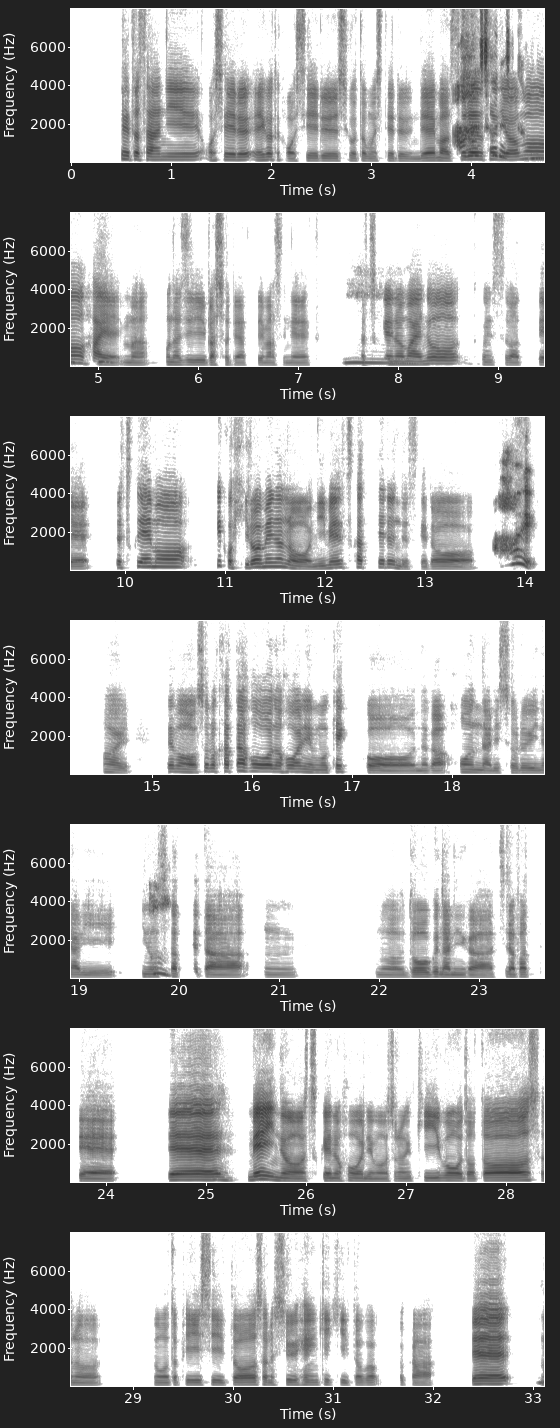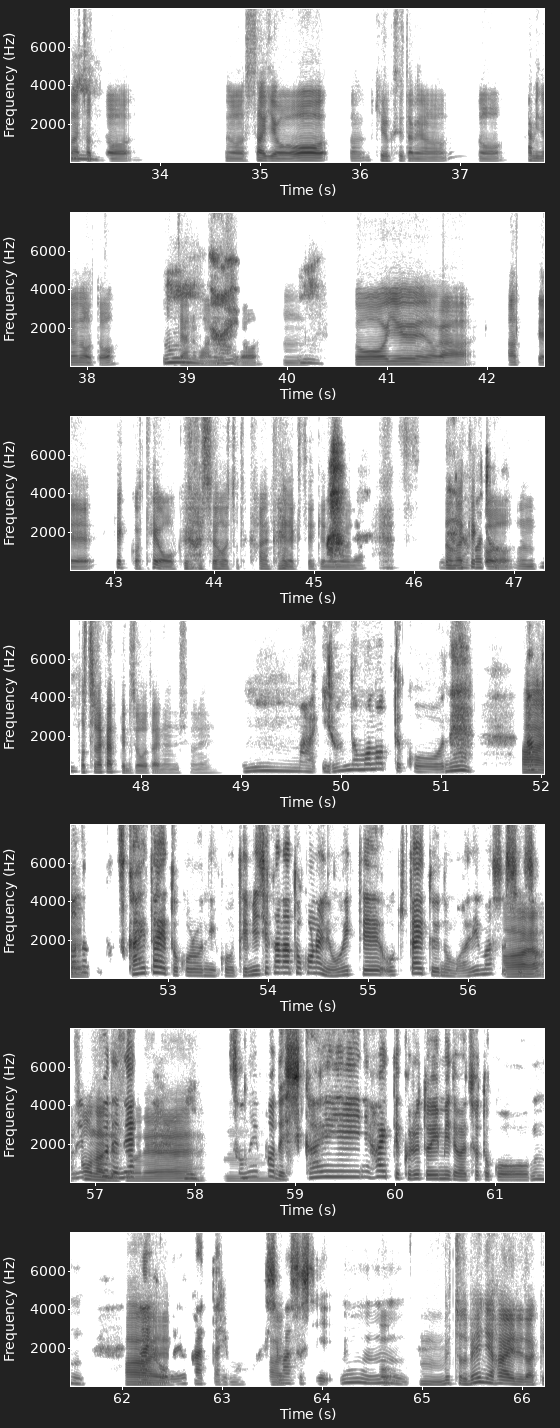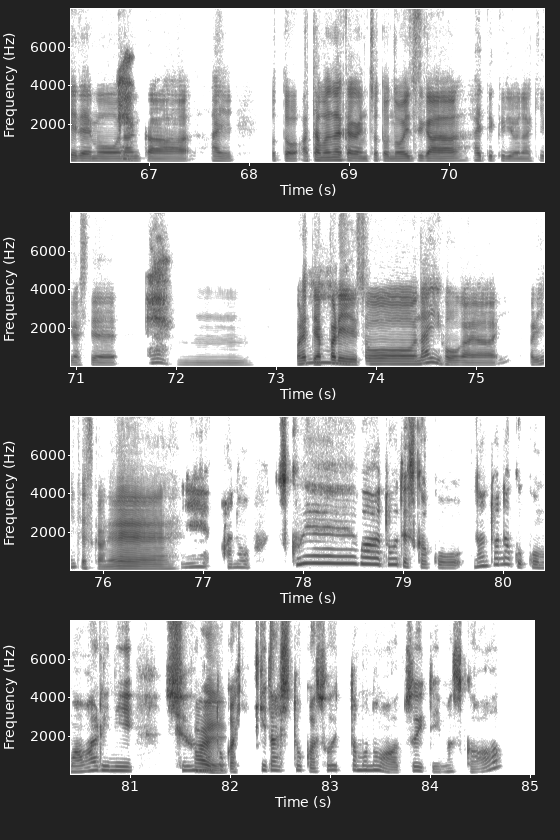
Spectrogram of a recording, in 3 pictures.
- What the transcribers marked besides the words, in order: laughing while speaking: "手を置く場所をちょっと考えなくちゃ"
- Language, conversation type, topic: Japanese, advice, 周りの音や散らかった部屋など、集中を妨げる環境要因を減らしてもっと集中するにはどうすればよいですか？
